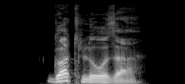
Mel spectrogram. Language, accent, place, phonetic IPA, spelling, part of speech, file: German, Germany, Berlin, [ˈɡɔtˌloːzɐ], gottloser, adjective, De-gottloser.ogg
- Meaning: 1. comparative degree of gottlos 2. inflection of gottlos: strong/mixed nominative masculine singular 3. inflection of gottlos: strong genitive/dative feminine singular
